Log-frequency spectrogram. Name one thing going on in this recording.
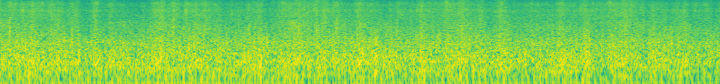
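Wind rushes steadily past a parachute gliding through the air.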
